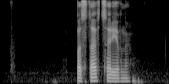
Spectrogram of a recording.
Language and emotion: Russian, neutral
